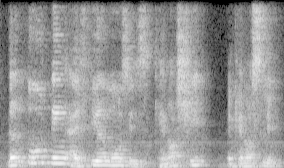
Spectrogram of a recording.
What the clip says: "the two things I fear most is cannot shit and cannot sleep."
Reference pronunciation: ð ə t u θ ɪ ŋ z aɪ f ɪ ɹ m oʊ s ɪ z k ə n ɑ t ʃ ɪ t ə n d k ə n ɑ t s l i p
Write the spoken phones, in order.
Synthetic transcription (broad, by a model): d ə t u t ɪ ŋ aɪ f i l m oʊ s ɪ s k ə n ɑ t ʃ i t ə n k ə n ɑ t s l i p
